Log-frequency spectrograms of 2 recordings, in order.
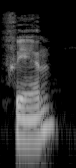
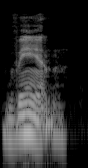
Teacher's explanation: lower lip is in contact with the upper teeth the fricative voice is not very strong and barely audible so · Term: labia dental fricative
